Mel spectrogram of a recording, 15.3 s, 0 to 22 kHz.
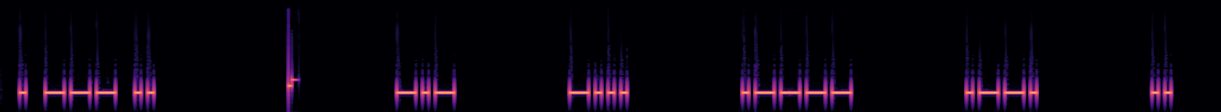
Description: Morse code, heard as a keyed tone, about 16 wpm, spaced as for 7 wpm, 700 Hz. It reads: EOI KB1PI
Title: USA Call Signs - 6 Characters - 6x Character Spacing - 15wpm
